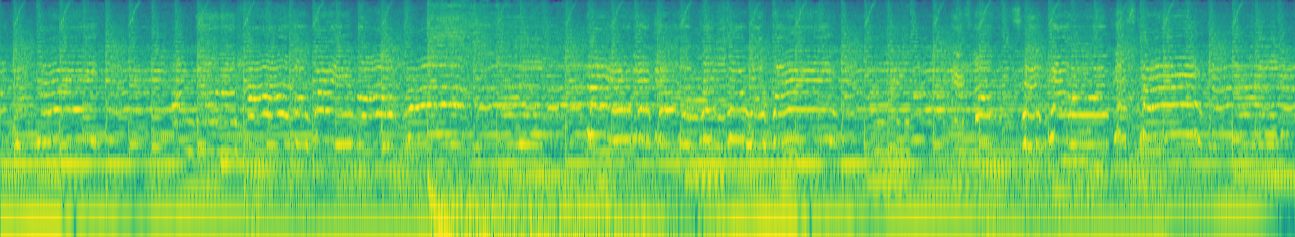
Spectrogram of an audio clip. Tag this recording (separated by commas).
Music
